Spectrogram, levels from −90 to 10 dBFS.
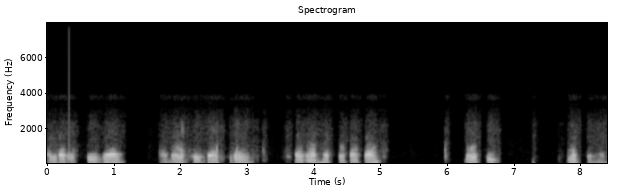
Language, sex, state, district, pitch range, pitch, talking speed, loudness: Hindi, male, Bihar, Jahanabad, 120-135 Hz, 130 Hz, 120 wpm, -20 LUFS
